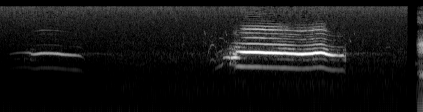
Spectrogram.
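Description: Red-throated Loon giving two drawn-out, nasal, cat-like wails: a short one, then a louder, steadier one lasting nearly two seconds. A click ends it.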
